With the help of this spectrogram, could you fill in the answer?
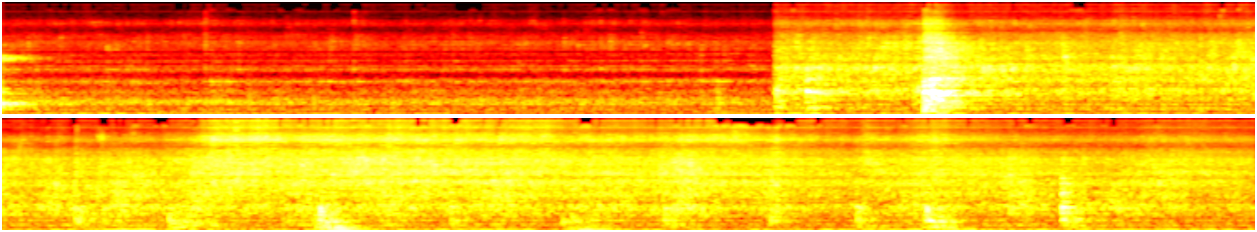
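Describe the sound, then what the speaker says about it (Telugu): Finely chopped tomatoes hit hot oil for tomato pappu and sizzle steadily after a quiet start, with occasional stirring clicks and a continuous frying hiss close by. "సన్నగా తరిగిన టమాటాలు ఆయిల్లో ఫ్రై చేసుకోవాలి"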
